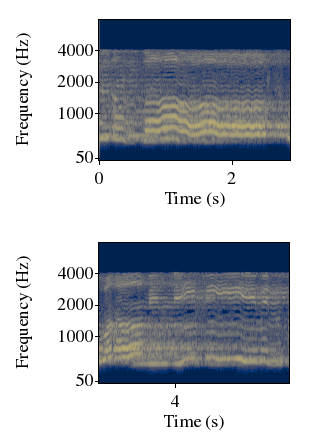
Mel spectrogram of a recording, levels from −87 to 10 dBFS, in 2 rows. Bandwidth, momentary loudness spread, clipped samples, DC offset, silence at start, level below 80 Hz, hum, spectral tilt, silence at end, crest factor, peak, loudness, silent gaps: 4.3 kHz; 8 LU; under 0.1%; under 0.1%; 0 s; under -90 dBFS; none; -1.5 dB/octave; 0 s; 12 dB; -8 dBFS; -21 LUFS; none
